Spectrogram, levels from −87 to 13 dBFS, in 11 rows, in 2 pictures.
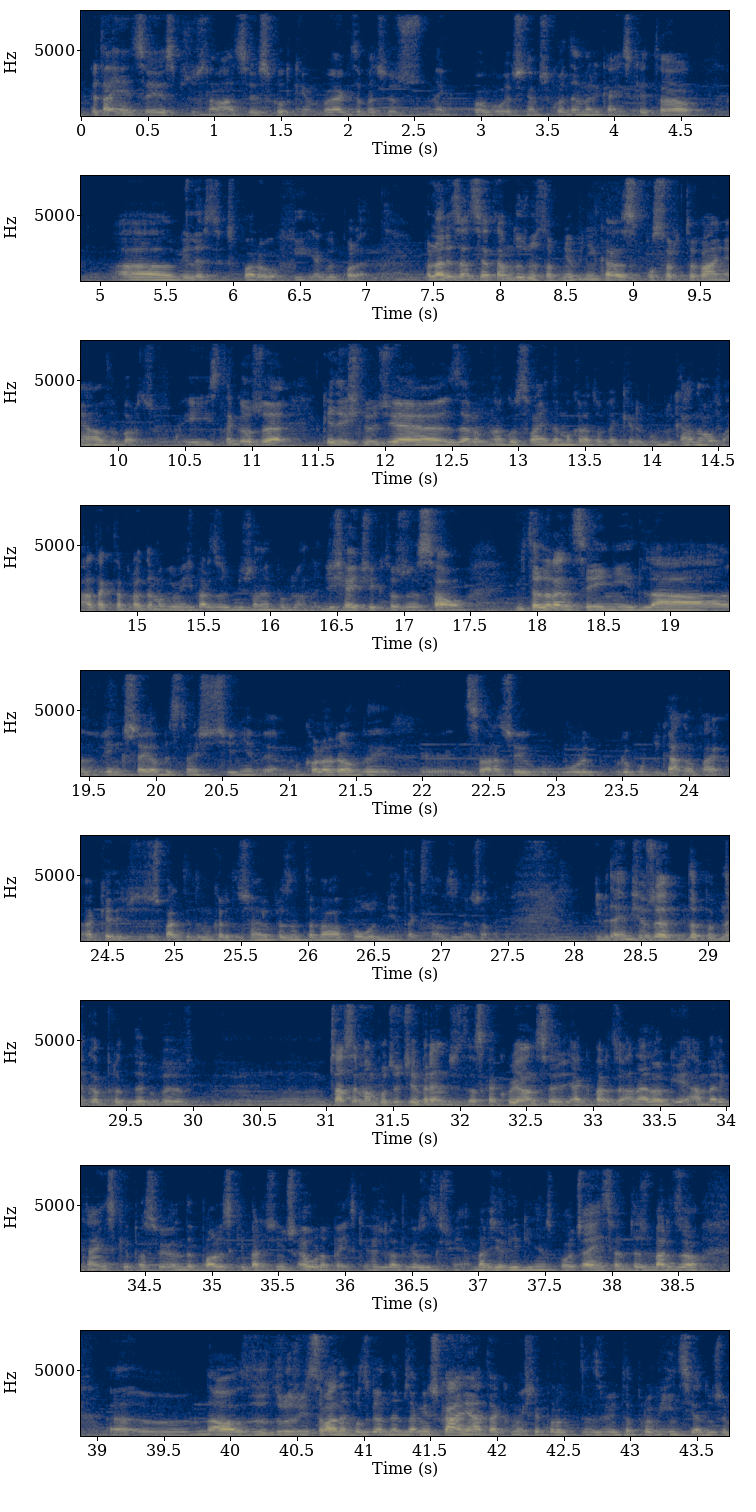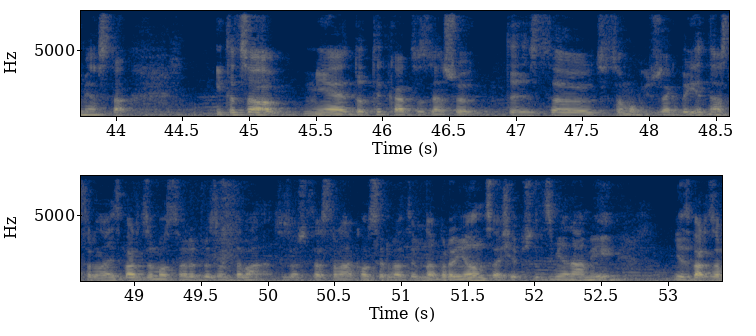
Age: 30-49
